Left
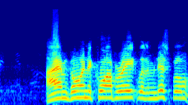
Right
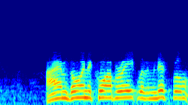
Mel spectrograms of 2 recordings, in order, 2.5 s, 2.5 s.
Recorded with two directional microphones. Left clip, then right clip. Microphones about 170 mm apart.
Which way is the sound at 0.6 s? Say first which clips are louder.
Left 2 dB; 20° right (ahead or behind).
